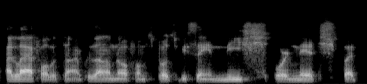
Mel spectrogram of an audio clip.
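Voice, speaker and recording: A very deep-voiced man coaching. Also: fairly even intonation, racing, creaky, a little mellow, no echo. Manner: thoughtful, restarts and repeats words. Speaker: co-host, coach for writers. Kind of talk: casual conversational advice. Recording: dry, dull lo-fi sound.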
